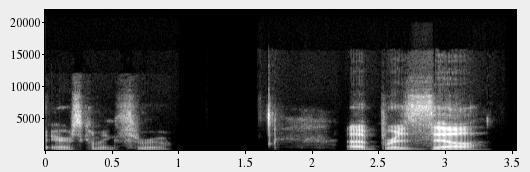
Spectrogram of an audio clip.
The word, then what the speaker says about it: Brazil: coming through uh Brazil Brazil starting off with awah Bruh Bruh and then short eye sound on ill ill the tricky thing here for Brazil is the dark L at the end with the short I so it's like ill like you're sick e ill I don't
